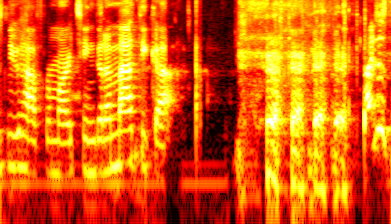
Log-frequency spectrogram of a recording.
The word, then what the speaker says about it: Gramatica: you have for martin gramatica i just like saying your name i know right you pronounce it perfectly that's a great spanish pronunciation puerto rican dominican oh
